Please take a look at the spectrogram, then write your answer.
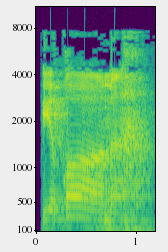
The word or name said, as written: Iqamah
